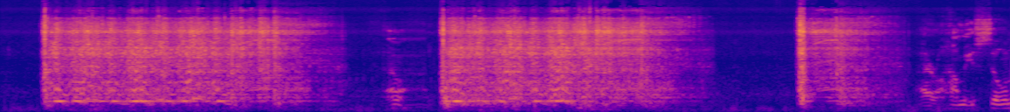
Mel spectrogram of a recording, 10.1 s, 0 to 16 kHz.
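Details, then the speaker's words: 1974 International 200 two-wheel-drive pickup with a 345 V8, seized engine freed after about 25 years parked: three lumpy, uneven cranking bursts with no firing; owner suspects one or two cylinders lack compression. "When it turns over, it almost sounds like it's got not any compression on one or two of them."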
